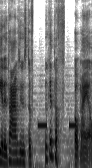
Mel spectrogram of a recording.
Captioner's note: beep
